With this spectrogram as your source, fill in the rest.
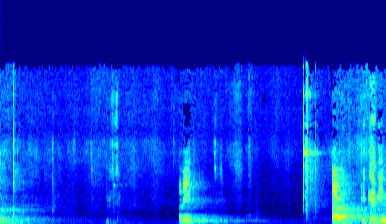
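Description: A woman speaks in short bursts through a microphone in an echoing room.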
